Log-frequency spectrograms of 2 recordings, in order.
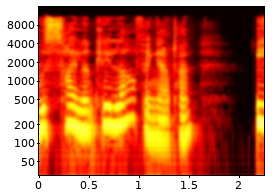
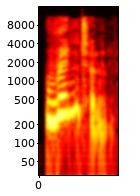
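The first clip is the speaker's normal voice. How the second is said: incredulous; 10 semitones higher, 4 dB louder than usual. Acted. Incredulous echo.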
